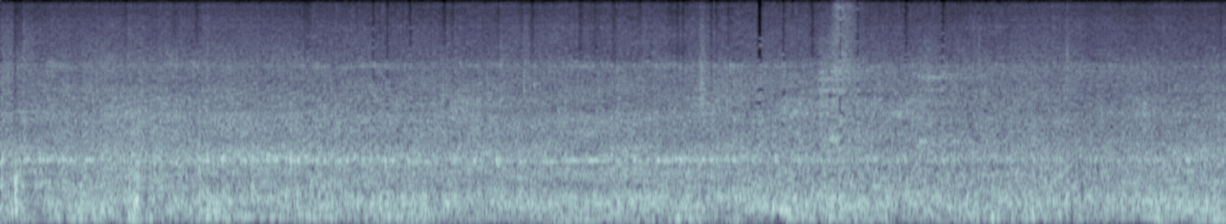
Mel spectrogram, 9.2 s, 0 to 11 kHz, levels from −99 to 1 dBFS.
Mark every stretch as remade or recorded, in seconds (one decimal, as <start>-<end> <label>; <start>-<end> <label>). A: 0.0-2.3 remade; 2.3-3.1 recorded; 3.1-5.6 remade; 5.6-7.6 recorded; 7.6-9.2 remade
